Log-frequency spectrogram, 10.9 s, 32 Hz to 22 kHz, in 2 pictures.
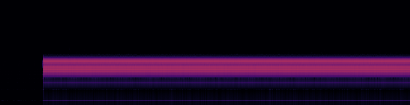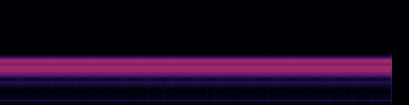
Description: Telephone call progress tone (North American or UK plan), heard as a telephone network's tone, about 350, 450 Hz. Dial tone.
